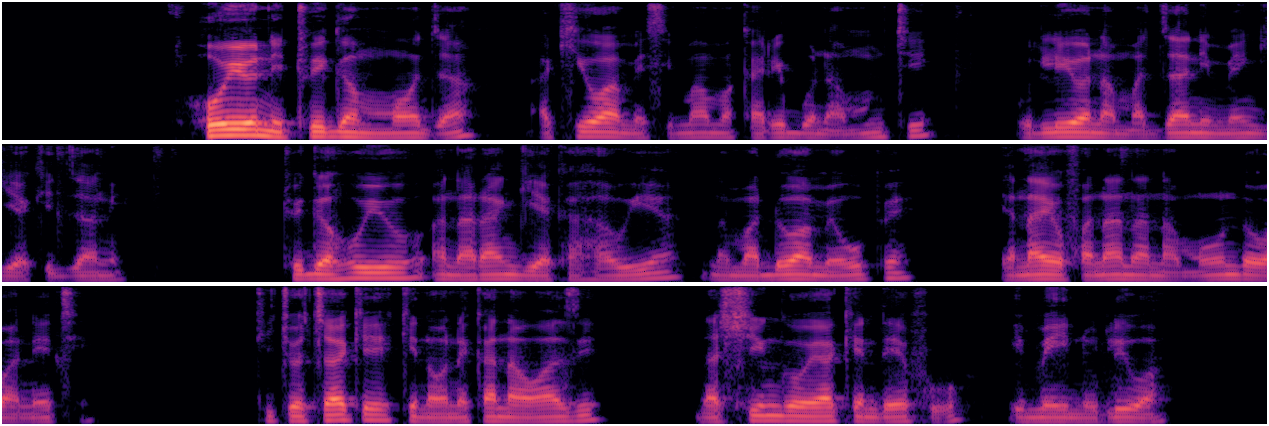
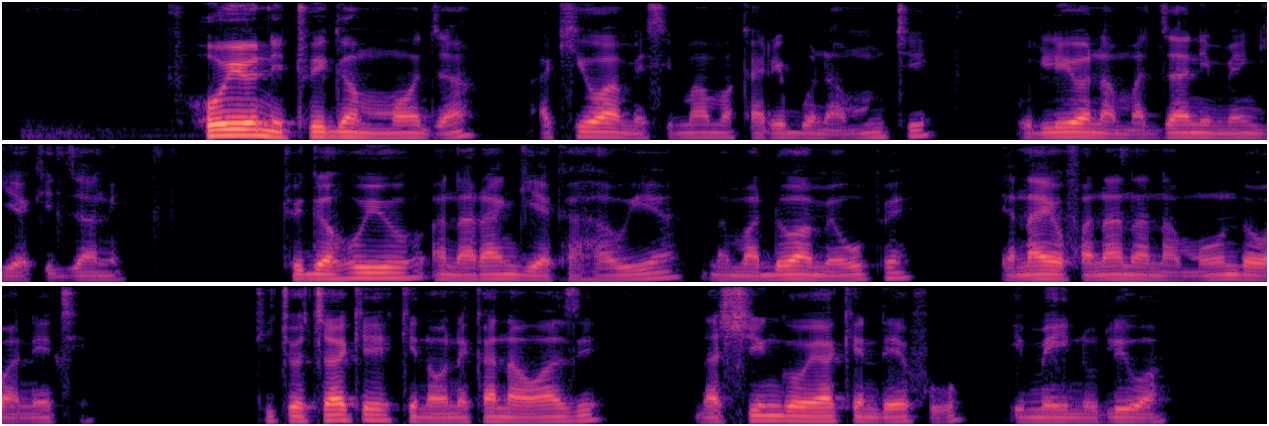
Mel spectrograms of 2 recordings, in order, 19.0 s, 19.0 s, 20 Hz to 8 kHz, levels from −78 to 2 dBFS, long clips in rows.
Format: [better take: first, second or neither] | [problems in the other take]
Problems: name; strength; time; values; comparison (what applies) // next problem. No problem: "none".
second | noise reduction (neural mask model Resemble Enhance denoiser)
